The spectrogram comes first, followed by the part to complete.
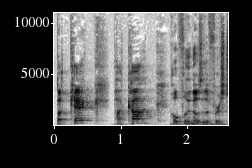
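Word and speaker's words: פקק: But the word is pronounced pakak, or pakakim, pakak. It's not pakak, kak. The P is soft. The K is soft.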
